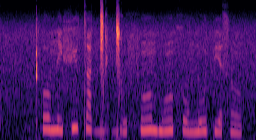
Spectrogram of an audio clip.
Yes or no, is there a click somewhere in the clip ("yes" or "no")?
yes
